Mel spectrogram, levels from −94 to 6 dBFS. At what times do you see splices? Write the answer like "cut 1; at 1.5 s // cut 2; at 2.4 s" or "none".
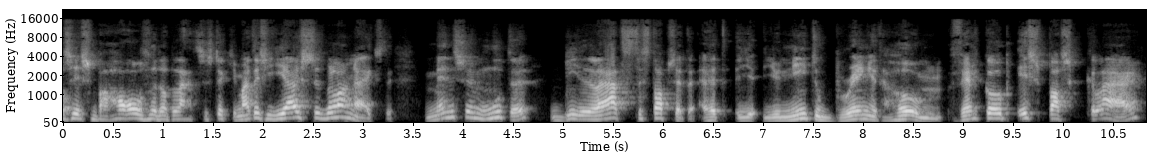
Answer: cut 1; at 6.4 s

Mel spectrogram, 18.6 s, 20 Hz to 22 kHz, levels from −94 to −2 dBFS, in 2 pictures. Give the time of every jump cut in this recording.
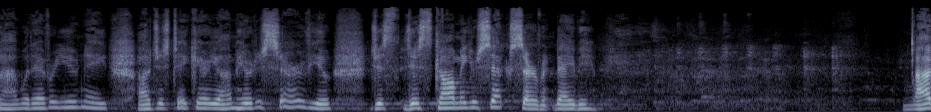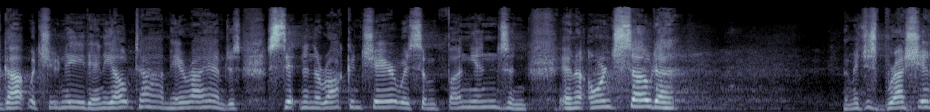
none

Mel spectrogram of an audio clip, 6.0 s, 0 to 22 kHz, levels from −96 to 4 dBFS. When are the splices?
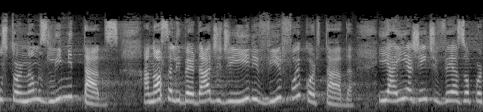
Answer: cut 1; at 4.7 s

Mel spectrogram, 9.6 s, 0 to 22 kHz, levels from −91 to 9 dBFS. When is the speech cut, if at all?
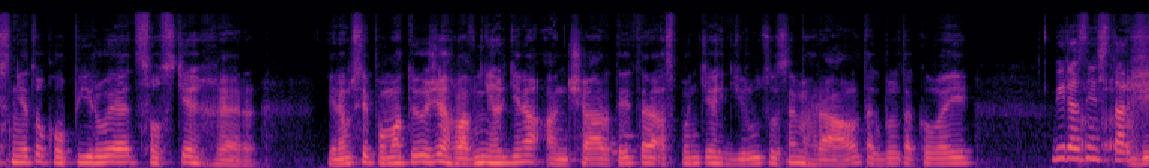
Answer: none

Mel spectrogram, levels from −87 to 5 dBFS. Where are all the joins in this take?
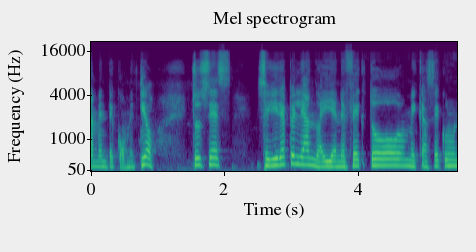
cut 1; at 3.4 s

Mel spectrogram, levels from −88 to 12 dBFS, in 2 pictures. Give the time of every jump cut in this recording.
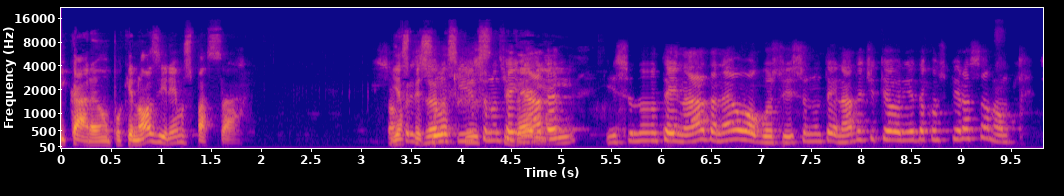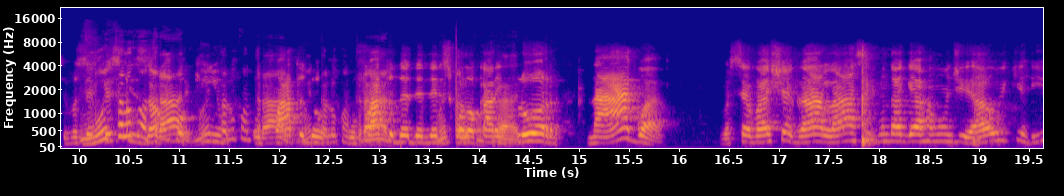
none

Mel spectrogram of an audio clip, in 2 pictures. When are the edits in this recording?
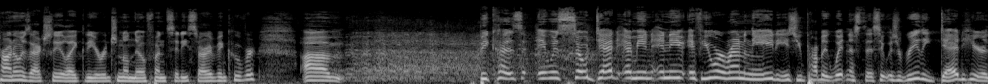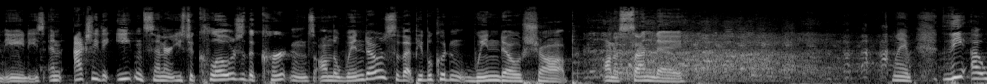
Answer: cut 1; at 18.8 s

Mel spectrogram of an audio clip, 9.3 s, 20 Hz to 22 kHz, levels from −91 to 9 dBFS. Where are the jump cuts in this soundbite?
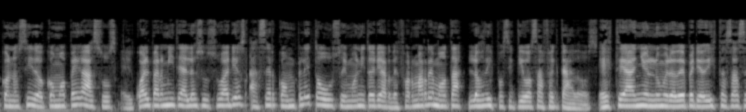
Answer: cut 1; at 7.5 s

